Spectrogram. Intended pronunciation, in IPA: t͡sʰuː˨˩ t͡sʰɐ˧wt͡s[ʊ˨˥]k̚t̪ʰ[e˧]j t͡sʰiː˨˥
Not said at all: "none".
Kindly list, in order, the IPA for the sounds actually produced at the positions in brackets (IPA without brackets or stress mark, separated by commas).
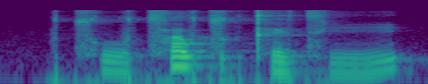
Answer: ʊ˨, e˨˩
